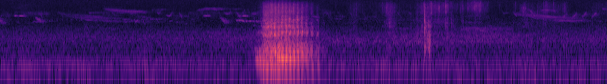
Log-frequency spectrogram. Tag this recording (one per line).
horse
field-recording
animal
snort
